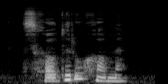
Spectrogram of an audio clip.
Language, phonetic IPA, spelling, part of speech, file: Polish, [ˈsxɔdɨ ruˈxɔ̃mɛ], schody ruchome, noun, LL-Q809 (pol)-schody ruchome.wav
